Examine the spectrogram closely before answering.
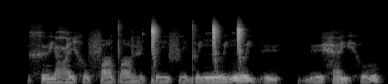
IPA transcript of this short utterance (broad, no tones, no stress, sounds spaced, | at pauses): x ø j ʕ i h u f ɑ tˤ ɯ j v y ǀ i f i d ɯ j ŋ͡ǀ ɯ j ŋ͡ǀ ɯ j ɓ y | ɓ y h æ j h u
